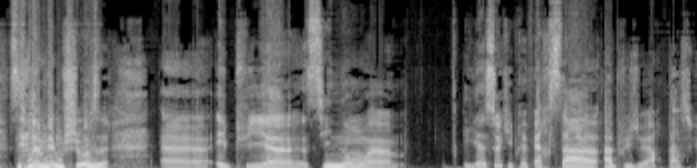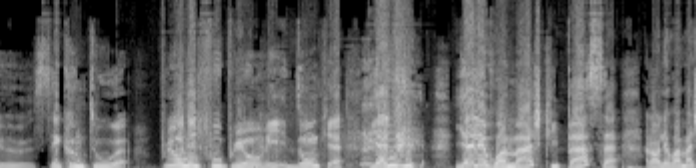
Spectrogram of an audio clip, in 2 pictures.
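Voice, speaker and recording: Hesitant woman chatting, slightly high voice. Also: a little slow, fairly bright tone, no echo. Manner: hesitant, many fillers, laughs at own slips.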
